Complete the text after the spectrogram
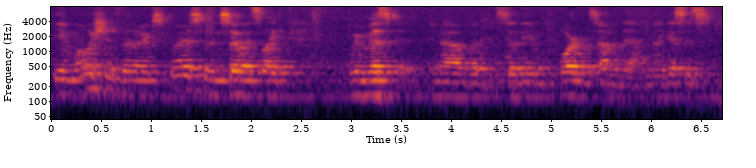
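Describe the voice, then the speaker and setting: A man's voice: mid-range voice, moderate pace. A man, a priest, talking casually to his parish and answering questions, full of "like" and "I mean". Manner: animated, filler-heavy, lots of "like". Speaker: priest giving a parish talk. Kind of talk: casual talk and Q&A. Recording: echoey church hall, distant mic, noisy.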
